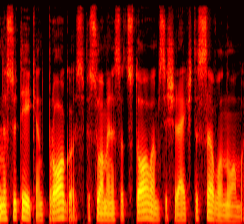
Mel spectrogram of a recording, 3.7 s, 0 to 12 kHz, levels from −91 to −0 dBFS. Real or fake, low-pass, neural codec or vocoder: real; 10.8 kHz; none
